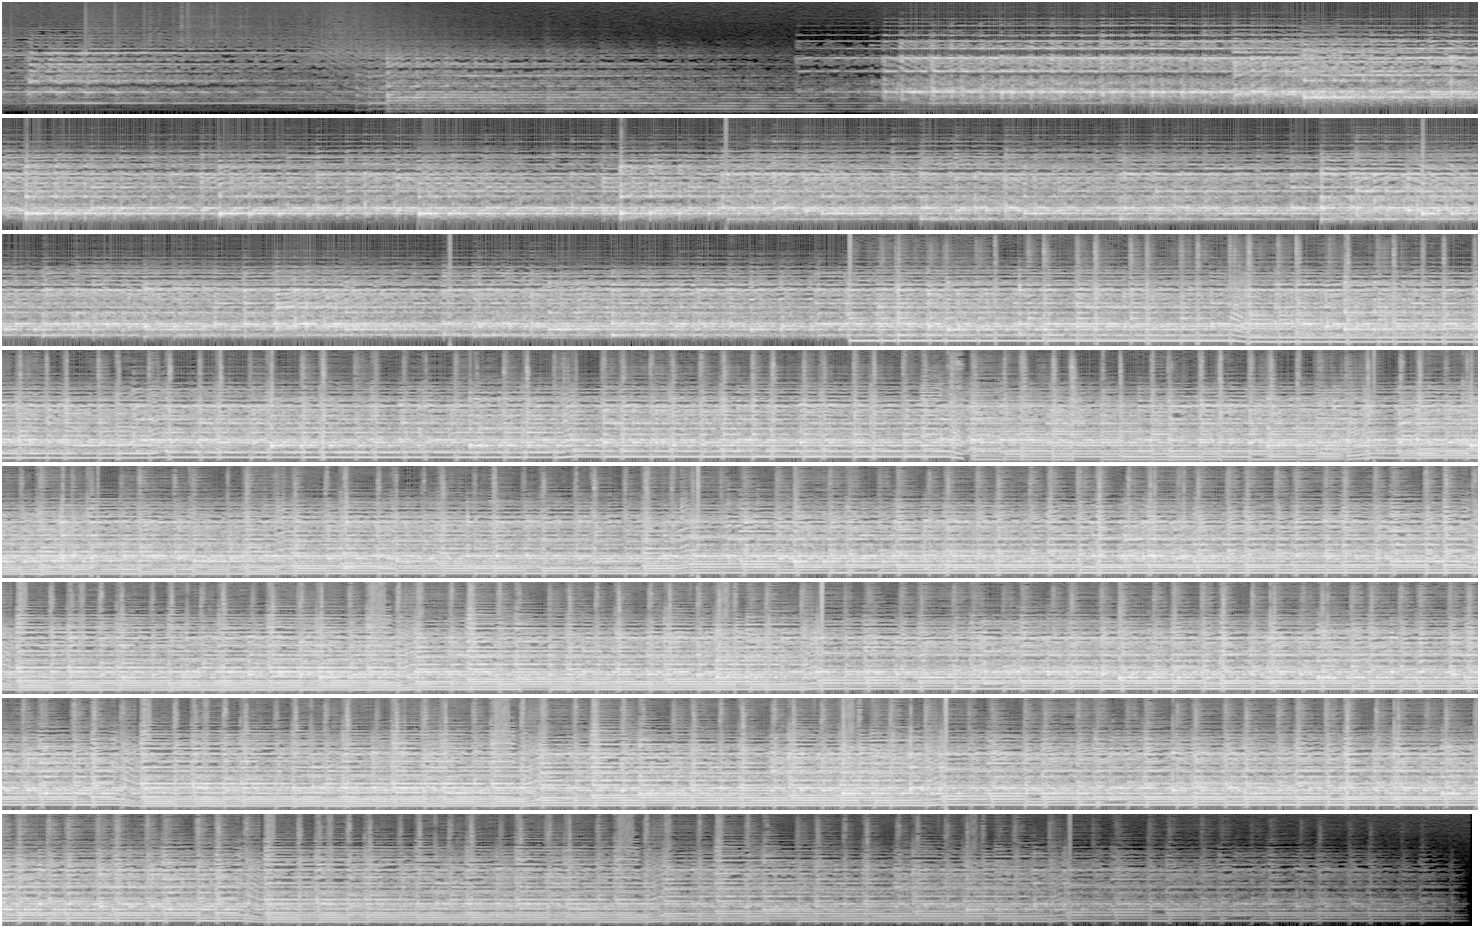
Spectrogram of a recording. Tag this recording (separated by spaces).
background-sound guitar-effects thematic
